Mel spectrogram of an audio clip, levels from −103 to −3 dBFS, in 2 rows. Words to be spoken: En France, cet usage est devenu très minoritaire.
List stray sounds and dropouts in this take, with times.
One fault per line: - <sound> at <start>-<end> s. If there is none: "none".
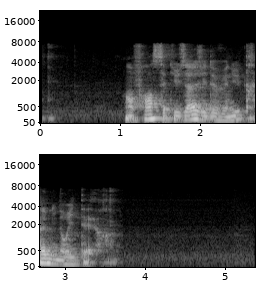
none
